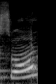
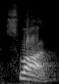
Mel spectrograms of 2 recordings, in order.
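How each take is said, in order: First: The vowel is rounded, as in British English. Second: The vowel is open, as in North American English.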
